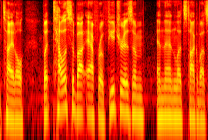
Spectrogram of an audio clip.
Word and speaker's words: Afrofuturism: Tell me if I'm saying it right. Afrofuturism. – Yes, you are saying it absolutely right.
